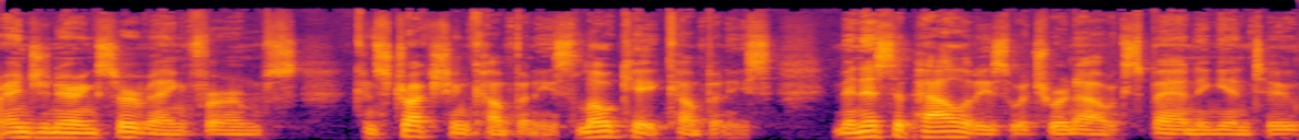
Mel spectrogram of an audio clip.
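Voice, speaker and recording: A man talks at a fairly quick pace in a normal speaking voice with fairly even intonation. The recording is very clean, with a silent background. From northern British Columbia, Canada. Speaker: tech company CEO. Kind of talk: interview.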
